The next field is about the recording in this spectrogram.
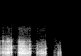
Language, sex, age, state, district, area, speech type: Assamese, male, 45-60, Assam, Kamrup Metropolitan, urban, conversation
